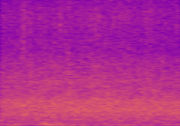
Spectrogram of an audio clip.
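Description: Heavy rain pours steadily onto a thatched roof, a dense, even hiss with no pauses and no voices.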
